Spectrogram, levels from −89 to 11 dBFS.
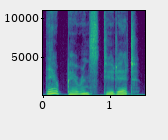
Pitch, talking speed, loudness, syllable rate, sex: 175 Hz, 155 wpm, -16 LUFS, 3.7 syllables/s, female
